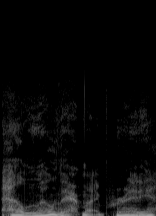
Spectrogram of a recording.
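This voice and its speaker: A man doing a husky, crawling ghoul. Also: low-pitched, lively intonation, mellow, heavily acted. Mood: menacing croon. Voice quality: husky, drawn-out hiss. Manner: crooning, predatory, savoring each word. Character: slow, menacing ghoul servant craving blood. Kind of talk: ASMR roleplay audio drama.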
